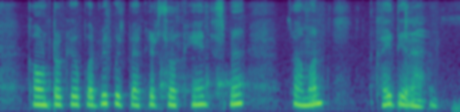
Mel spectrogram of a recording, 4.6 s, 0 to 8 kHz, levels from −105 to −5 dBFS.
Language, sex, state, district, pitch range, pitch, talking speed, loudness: Hindi, female, Chhattisgarh, Sarguja, 205-225 Hz, 215 Hz, 195 wpm, -32 LUFS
